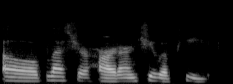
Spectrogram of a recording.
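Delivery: put-on syrupy, sugary-sweet tone. Contrasting southern and northern americans, quoting what somebody says, imitating a sugary-sweet tone. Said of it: "That sounds so sweet".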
